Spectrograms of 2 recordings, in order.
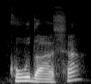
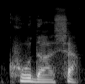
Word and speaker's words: കൂദാശ: ഇപ്പം ഖോപ്പാണ് എഴുതിയിരിക്കുന്നതെങ്കിലും നമ്മൾ എഴുതുമ്പം ഖ എന്ന് പറയാറില്ല, ക്യൂ ആണ് എഴുതുന്നതെങ്കിലും കുർബാന, കൂദാശ എന്നൊക്കെ തന്നെയാണ് ഉച്ചരിക്കുന്നത്. അപ്പം ഖോപ്പാണ്, അതുകൊണ്ട് ഇതിൻ്റെ ശരിക്കുള്ള ഉച്ചാരണം ഖൂ ആണ്, ഖൂദാശ, കുർബാന. അപ്പം പക്ഷെ ഉച്ചരിക്കുമ്പോഴെല്ലാം കുർബാന, കൂദാശ എന്നൊക്കെ ഉച്ചരിക്കാറുള്ളു.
